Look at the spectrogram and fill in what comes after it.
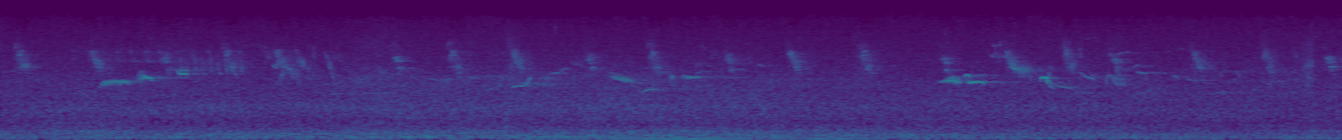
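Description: Near silence with faint small birds chirping in the background: short, high chirps at about two a second.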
